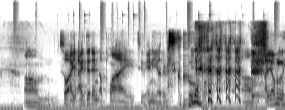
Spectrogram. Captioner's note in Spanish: Risas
